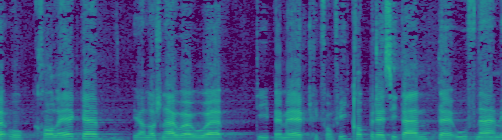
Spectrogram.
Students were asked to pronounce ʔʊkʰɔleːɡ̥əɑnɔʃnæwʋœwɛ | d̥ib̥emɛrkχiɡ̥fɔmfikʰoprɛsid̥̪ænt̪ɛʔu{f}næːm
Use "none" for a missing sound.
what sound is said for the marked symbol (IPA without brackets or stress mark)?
f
